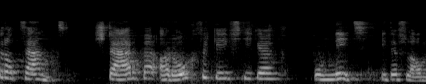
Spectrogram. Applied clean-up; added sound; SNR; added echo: neural separator model SepFormer DNS4.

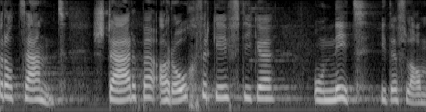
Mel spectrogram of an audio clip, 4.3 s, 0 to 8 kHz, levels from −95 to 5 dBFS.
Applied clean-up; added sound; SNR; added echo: none; none; none; none.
